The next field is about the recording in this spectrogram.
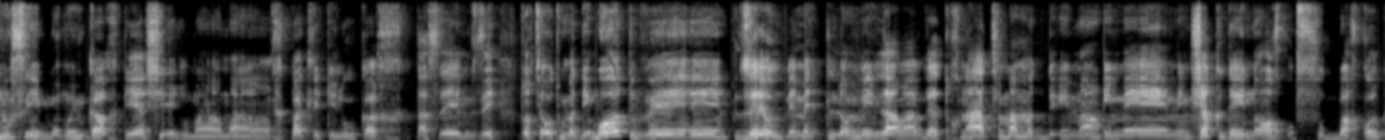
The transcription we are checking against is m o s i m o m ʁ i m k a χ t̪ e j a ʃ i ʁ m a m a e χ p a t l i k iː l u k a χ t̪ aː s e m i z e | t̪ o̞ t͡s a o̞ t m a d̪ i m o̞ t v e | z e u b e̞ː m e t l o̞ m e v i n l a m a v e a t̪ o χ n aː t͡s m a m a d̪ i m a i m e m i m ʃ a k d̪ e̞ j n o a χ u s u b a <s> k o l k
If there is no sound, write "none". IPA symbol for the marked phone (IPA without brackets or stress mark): χ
